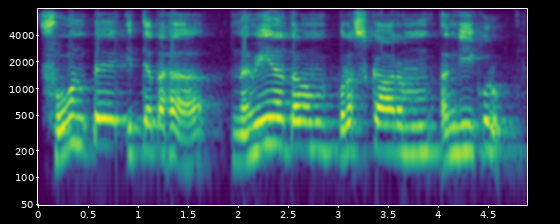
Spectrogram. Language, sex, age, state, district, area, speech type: Sanskrit, male, 60+, Karnataka, Dakshina Kannada, urban, read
